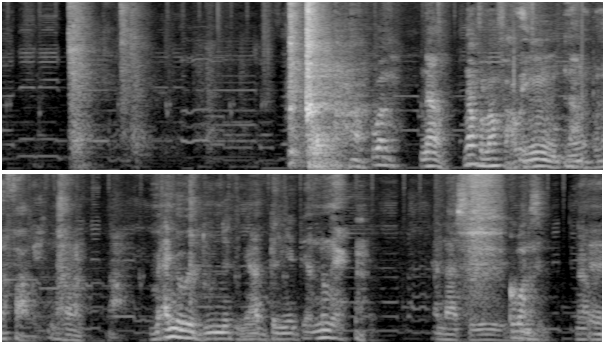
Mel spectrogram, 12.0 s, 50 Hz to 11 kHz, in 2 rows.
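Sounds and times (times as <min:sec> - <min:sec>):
faint background music: 0:00.0 - 0:12.0
man talking animatedly: 0:03.4 - 0:09.6, 0:10.3 - 0:12.0.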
